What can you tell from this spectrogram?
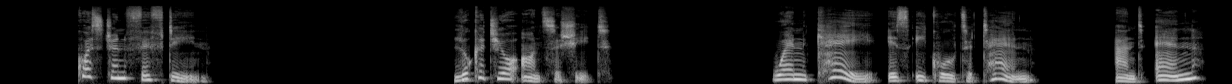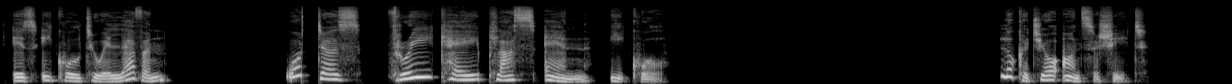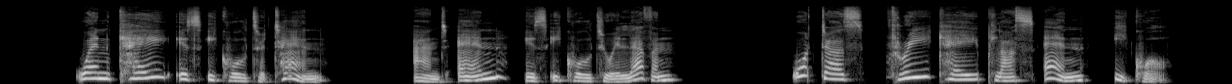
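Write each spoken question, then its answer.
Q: When k is equal to 10 and n is equal to 11, what does 3k plus n equal?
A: 41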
